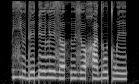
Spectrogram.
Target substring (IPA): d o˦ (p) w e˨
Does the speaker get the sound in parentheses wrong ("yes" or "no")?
yes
